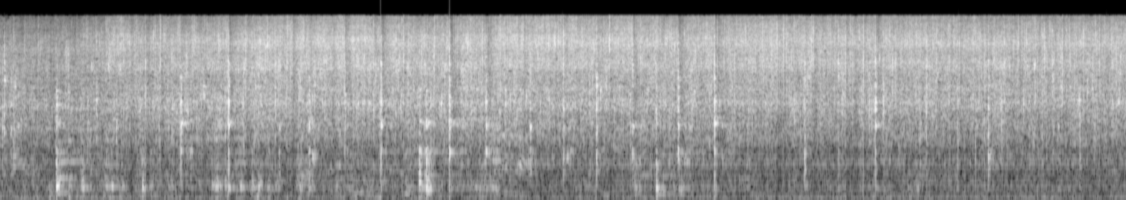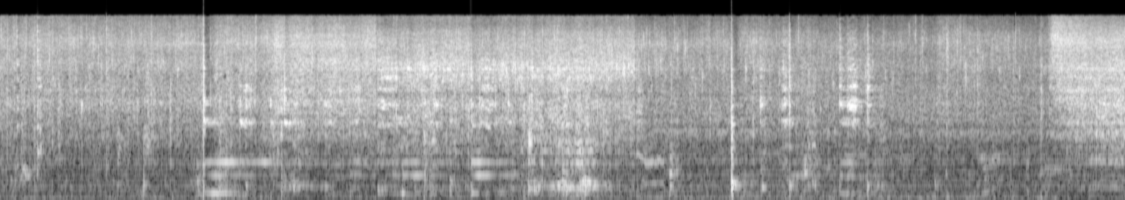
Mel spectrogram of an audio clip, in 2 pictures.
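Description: Chopped onion and green chilies sizzling in hot oil in an aluminium pot, with a metal spatula scraping and clinking against the pot as they are stirred. Near the end water is poured in and the hiss turns suddenly louder.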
